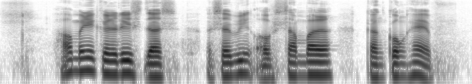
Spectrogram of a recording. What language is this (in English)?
English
